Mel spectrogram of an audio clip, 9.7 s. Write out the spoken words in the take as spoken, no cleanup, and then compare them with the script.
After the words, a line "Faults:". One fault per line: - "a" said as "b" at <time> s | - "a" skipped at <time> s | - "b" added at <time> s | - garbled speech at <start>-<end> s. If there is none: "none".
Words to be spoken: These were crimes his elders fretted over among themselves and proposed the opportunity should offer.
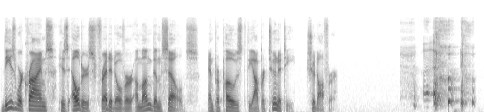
These were crimes his elders fretted over among themselves and proposed the opportunity should offer.
Faults:
none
